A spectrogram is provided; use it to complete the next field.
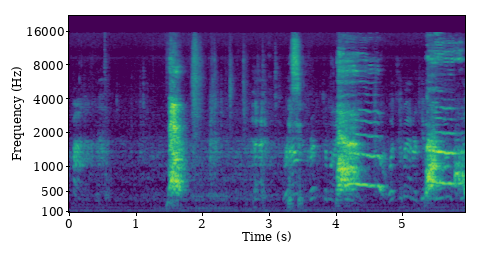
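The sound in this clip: A dog barking a few times, with sharp, loud bursts separated by quieter stretches of mixed background sound.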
